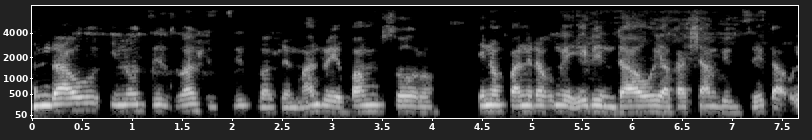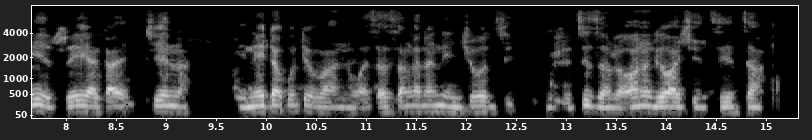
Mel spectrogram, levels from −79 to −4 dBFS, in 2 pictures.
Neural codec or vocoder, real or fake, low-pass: codec, 16 kHz, 8 kbps, FreqCodec, smaller model; fake; 7.2 kHz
